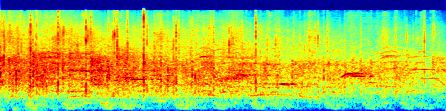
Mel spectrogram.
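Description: Theatre audience applauding, with voices over the clapping; the applause fades away gradually.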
